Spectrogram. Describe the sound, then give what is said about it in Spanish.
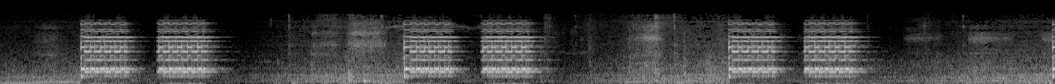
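A telephone rings in three double bursts: six bright electronic trills in pairs, with quiet gaps between the pairs. The rings are loud and heard alone, without voices. “El sonido del teléfono la asusta.”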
